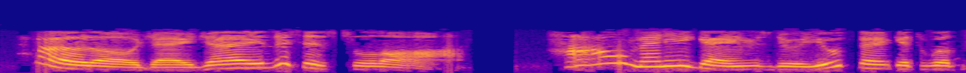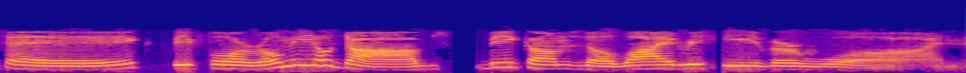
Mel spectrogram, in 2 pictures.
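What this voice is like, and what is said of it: Very slow put-on character voice. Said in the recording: “Fantastic accent there ... Definitely a longer voicemail than it needed to be, since we were speaking so slowly.”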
